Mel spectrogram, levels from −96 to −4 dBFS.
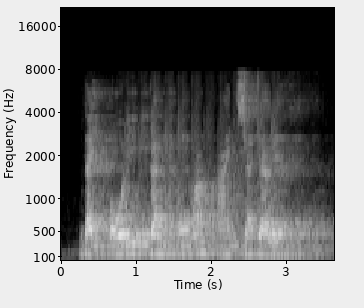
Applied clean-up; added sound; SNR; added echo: neural separator model SepFormer DNS4.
